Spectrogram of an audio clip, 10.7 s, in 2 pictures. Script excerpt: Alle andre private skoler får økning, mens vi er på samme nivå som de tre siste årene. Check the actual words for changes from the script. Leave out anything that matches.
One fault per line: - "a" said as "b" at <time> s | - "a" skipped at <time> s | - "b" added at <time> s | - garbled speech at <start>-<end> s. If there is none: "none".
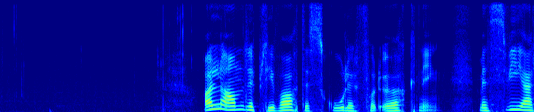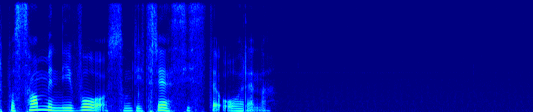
none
